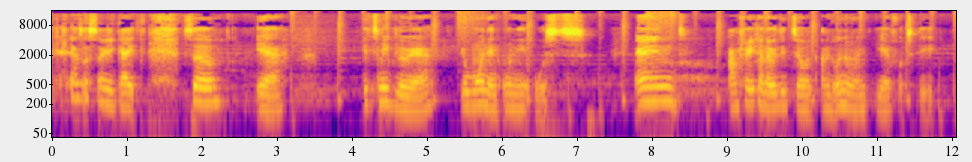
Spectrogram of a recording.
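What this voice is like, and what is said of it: Voice sounds rough or unwell. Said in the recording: “my voice isn't all that good”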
